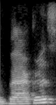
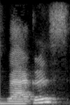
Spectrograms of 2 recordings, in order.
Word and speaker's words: vagus: One is the vagus. This is how we pronounce it. And that is the American pronunciation. Now the British pronunciation is called Wus. So American is vagus and British is Vadus.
